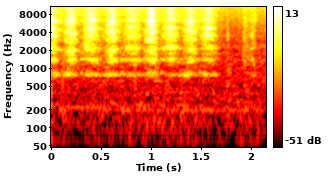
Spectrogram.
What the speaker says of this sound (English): Your roux is beginning to dry out, so just stir and scrape.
